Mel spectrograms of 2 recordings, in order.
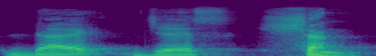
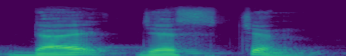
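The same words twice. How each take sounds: First: "डाइजेशन" slowly split dai, jes, shan; slow "डाइजेशन" with sh ending; common mispronunciation. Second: "डाइजेशन" slowly split dai, jes, CHUN; slow "डाइजेशन" with ch ending; correct pronunciation. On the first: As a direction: finish "डाइजेशन" on a shun sound. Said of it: "तो वो बोलते हैं". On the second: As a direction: finish "डाइजेशन" on a chan sound. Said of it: "इसका जो सही pronunciation है". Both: Shown as a demonstration.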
